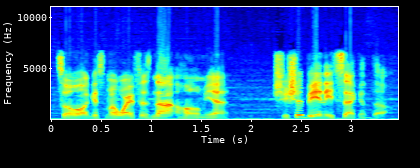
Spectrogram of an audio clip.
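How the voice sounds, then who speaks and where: A man's voice: medium pitch, brisk, a bit bright, highs cut off, soft background music. A middle-aged man hosting a casual gaming livestream, rambling and chuckling as he tells stories. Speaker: livestream host.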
